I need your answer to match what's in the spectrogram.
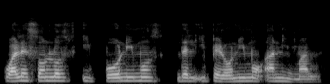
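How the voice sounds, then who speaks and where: A man's voice: a little high, normal speed, no room sound. A man teaching a class, patiently going over test answers and repeating key points with little checking questions. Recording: muffled dry lo-fi audio.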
